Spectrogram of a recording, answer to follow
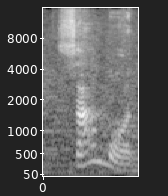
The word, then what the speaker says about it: salmon: ba sabi nila salmon, salmon, whatever the pronunciation pero tamang pronunciation is salmon. Walang L, silent L.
